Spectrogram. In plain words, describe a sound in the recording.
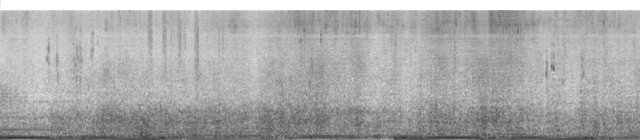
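Flames roar steadily from a burst pipe.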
